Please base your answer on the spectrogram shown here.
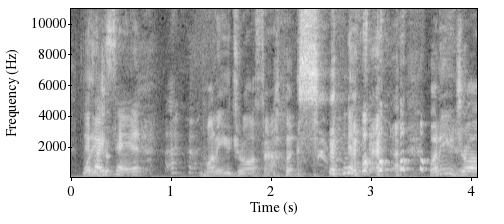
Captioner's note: laughing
